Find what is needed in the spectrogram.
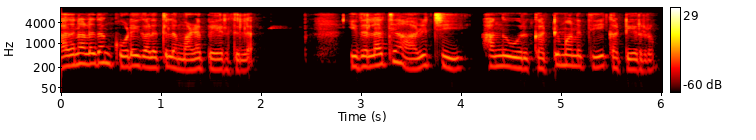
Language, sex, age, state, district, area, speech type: Tamil, female, 18-30, Tamil Nadu, Tiruvallur, rural, spontaneous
